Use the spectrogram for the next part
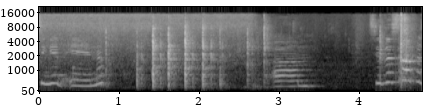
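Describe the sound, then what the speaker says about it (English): Cookie dough is mixed in a bowl with quick rhythmic strokes and soft scraping clicks, bracketed by a voice making drawn-out vocal sounds at the start and end. "So we're really mixing it in."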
